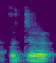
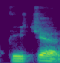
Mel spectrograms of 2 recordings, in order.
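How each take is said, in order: First: "future" with a hard t in the middle; wrong pronunciation. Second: "future" with a ch sound in the middle; correct pronunciation. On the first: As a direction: say "future" as FOO-tur, no ch sound. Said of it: "not future". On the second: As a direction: model "future" with a ch, not a t. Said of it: "you must improve your pronunciation". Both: Shown as a demonstration.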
